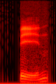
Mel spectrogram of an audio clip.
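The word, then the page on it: bin: tone 3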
